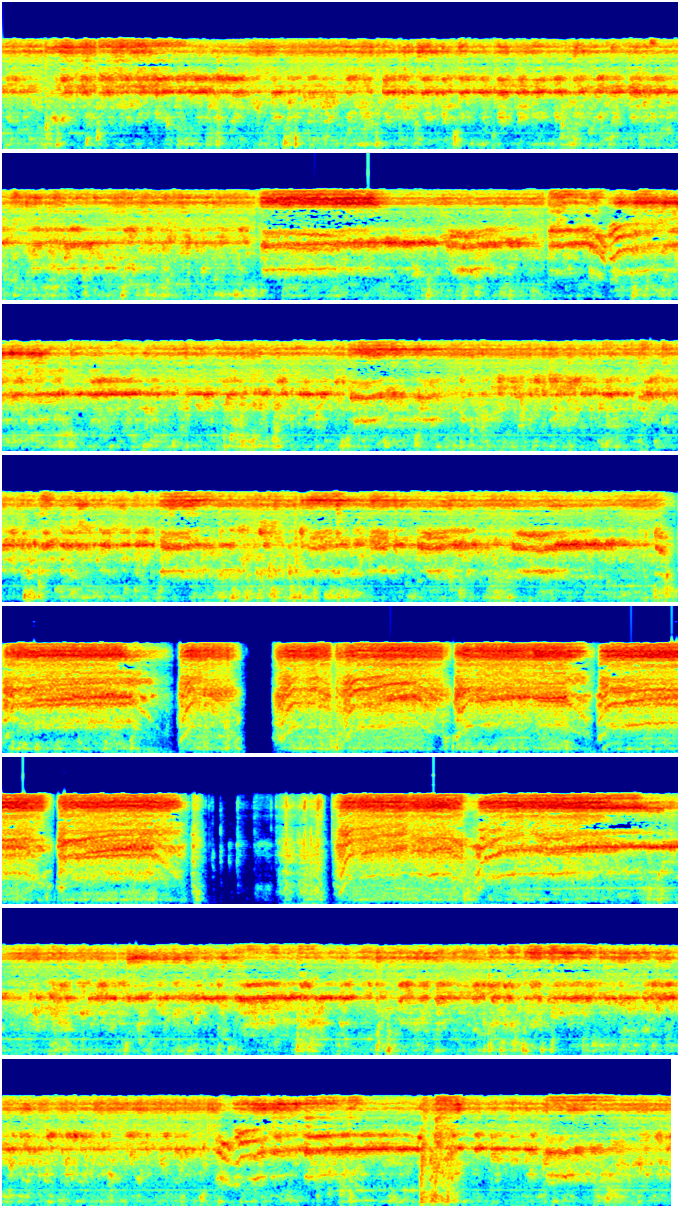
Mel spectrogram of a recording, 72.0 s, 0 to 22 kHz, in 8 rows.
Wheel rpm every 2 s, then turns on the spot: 230, 230, 230, 230, 230, 230, 220, 230, 200, 230, 230, 230, 230, 230, 230, 230, 230, 210, 160, 60, 120, 150, 150, 130, 40, 170, 210, 240, 230, 230, 230, 230, 230, 210, 230, 230.
none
